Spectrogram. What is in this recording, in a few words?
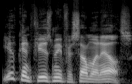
confused, english male; XBOX; civ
